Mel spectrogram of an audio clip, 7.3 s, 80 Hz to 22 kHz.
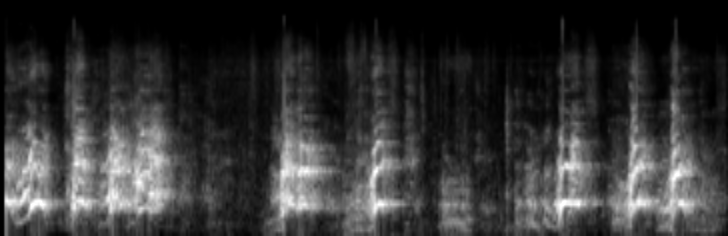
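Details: Two Jack Russell Terriers, Jasper and Jaclyn, about two and a half years old, greeting a woman returning home in Lenexa, Kansas, on 15 February 2010 while running and jumping. Sharp, harmonic barks come in uneven bursts, several close together, with short pauses between.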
